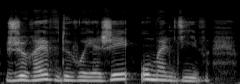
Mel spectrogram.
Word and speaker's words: Maldives: rêve de voyager aux Maldives. Vous voyez, on ne prononce toujours pas le S qui est la marque du pluriel et le S n'est pas prononcé en français.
